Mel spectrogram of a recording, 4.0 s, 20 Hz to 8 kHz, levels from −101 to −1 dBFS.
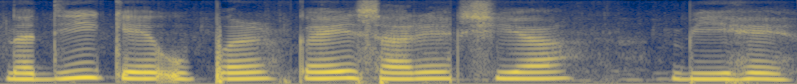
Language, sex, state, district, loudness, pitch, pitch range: Hindi, female, Arunachal Pradesh, Papum Pare, -14 LUFS, 225 Hz, 210-230 Hz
